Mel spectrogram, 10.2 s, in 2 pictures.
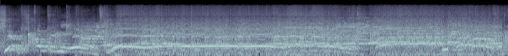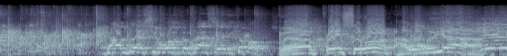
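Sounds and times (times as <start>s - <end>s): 
large crowd cheering in welcome: 0.0s - 6.5s, 9.0s - 10.1s
speech: 6.5s - 10.1s.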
